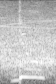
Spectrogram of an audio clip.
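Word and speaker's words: Dupri: Michael, it's pronounced Dupree.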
